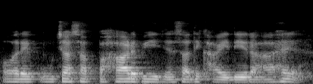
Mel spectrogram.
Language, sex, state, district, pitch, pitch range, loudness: Hindi, male, Arunachal Pradesh, Lower Dibang Valley, 125 Hz, 115-130 Hz, -19 LUFS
